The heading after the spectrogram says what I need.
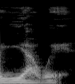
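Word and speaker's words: Yahweh: to his people uh it could be pronounced as Jehovah or Yahwe.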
